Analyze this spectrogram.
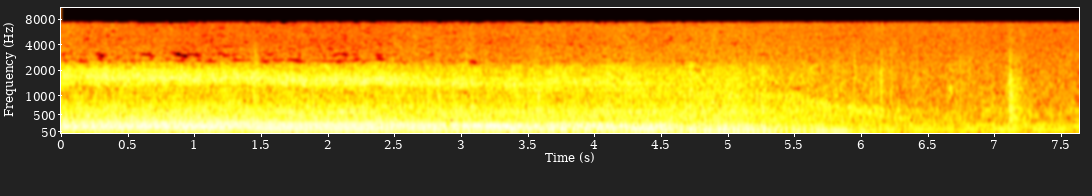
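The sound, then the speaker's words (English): A car engine rumbles loudly and steadily, then its drone drops and fades over the final seconds, leaving only a faint low hum. No one speaks. “I think I will go for that drive.”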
